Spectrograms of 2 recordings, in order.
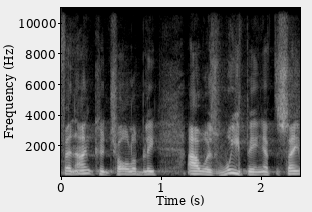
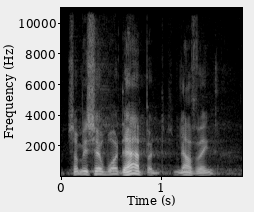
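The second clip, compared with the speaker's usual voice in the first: ordinary talk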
